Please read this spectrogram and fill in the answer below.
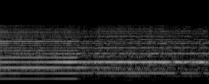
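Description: Kamancheh (Persian bowed spike fiddle) played solo, holding a steady sustained note. A lower tone drops out under it about a second in.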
